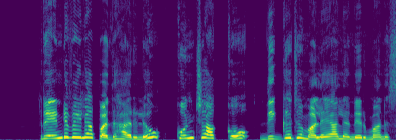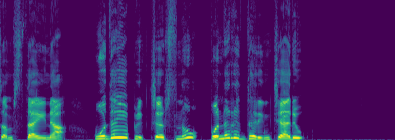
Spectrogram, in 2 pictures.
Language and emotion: Telugu, neutral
